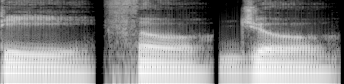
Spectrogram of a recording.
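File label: "tithojo", concatenated syllables; Affixing experiment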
